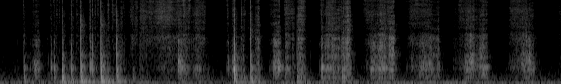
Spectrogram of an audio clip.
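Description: Fingertips and nails tap and scratch the top panel of a small, empty, hollow corrugated cardboard box. A cluster of quick, sharp taps with a dull, hollow low tone comes first, followed by a steady series of short, papery scratching strokes.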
